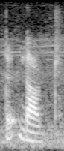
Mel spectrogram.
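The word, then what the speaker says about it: doubt: Authentication, dictionary in द डाउट। Example, और इसमें silent letter कौन सा है? एच। इसी तरह मुख्तलिफ यहाँ पे दिए हुए हैं, देखें। जैसे सेकंड पे है डाउट, इसका बी।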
